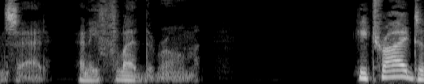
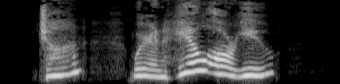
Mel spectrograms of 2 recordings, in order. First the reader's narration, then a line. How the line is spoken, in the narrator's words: It was Chen, her voice shrill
